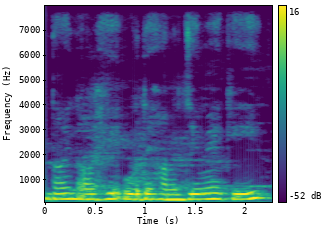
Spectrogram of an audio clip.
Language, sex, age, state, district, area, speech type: Punjabi, female, 30-45, Punjab, Ludhiana, urban, spontaneous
